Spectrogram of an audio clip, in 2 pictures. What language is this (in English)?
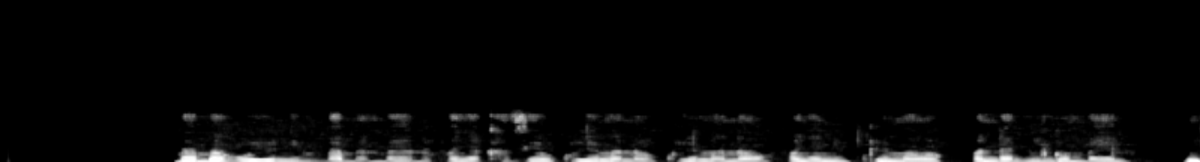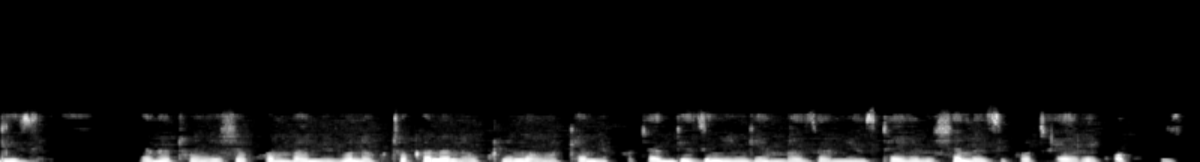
Swahili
